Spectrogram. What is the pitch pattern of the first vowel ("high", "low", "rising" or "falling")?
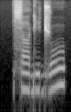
low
